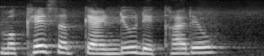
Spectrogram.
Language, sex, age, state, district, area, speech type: Sindhi, female, 30-45, Gujarat, Surat, urban, read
